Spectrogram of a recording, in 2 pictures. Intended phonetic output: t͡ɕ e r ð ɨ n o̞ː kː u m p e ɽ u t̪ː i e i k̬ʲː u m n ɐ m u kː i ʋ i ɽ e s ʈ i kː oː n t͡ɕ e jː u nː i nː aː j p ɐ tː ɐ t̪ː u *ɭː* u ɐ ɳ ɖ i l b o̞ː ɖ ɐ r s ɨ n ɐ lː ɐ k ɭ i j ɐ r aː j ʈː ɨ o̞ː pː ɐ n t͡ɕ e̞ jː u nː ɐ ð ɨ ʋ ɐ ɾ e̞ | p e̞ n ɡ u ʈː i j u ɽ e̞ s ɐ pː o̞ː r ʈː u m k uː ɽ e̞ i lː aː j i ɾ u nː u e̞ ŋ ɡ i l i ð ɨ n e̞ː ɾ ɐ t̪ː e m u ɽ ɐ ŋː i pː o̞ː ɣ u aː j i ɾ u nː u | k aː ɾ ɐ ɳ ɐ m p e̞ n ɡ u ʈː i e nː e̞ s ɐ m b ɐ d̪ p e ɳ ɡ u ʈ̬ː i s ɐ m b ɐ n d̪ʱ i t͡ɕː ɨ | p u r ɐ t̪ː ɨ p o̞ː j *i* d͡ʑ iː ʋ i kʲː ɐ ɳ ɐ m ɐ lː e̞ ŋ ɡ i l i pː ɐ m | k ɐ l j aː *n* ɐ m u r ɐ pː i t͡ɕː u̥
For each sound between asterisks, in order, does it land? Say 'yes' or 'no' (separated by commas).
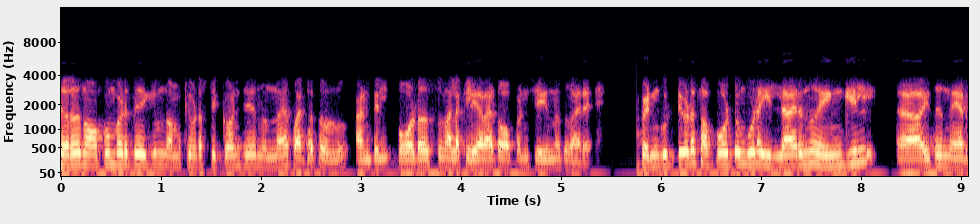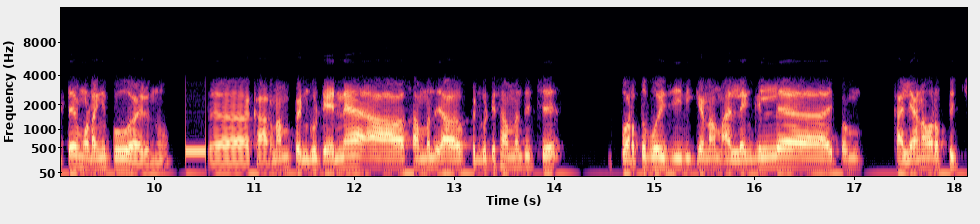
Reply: yes, yes, no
